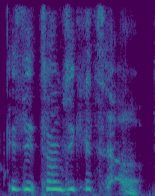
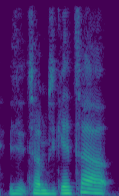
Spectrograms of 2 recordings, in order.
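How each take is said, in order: First: Breathy whispered question pitched very high; a playful secret whisper to the dog. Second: Said in the usual way. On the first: Real, not acted. Asking her dog if it's time to get up, high playful whisper.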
